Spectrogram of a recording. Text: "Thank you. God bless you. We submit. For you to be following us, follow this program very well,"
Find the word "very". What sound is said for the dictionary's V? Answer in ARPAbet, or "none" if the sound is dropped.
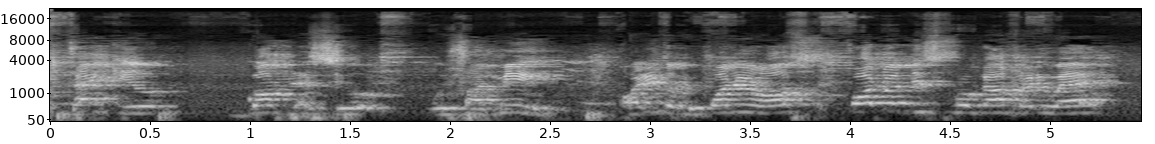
F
